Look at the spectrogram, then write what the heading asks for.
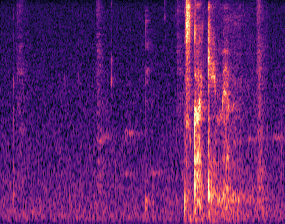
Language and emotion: Russian, neutral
